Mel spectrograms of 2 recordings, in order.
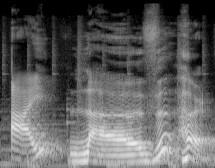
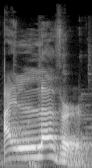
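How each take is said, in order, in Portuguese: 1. O h no início de her é pronunciado. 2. O h no início de her é omitido. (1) "Eu vou te ensinar a falar I love her" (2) "é possível que a palavra her sofra um apagamento"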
